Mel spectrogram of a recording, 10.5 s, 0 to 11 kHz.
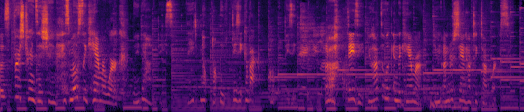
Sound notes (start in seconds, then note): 6.0 scoffing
